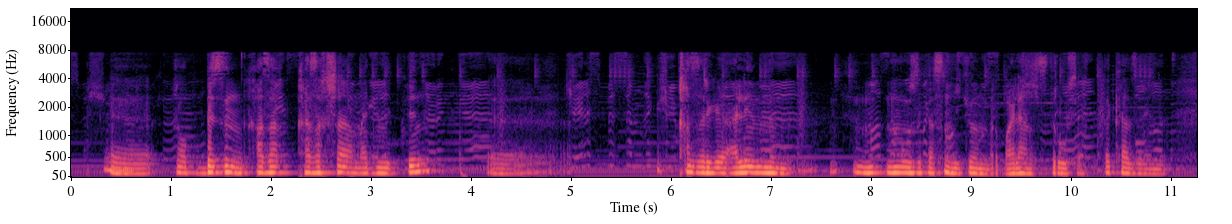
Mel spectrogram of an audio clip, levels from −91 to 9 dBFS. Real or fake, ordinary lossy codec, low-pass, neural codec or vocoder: real; none; none; none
